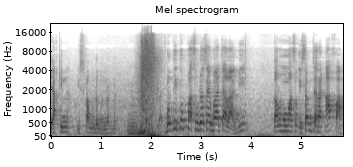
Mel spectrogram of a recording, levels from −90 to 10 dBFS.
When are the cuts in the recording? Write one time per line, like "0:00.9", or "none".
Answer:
0:01.9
